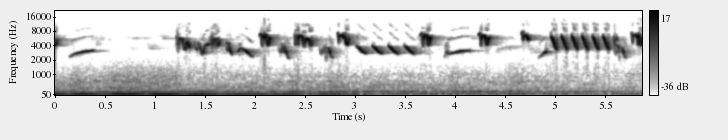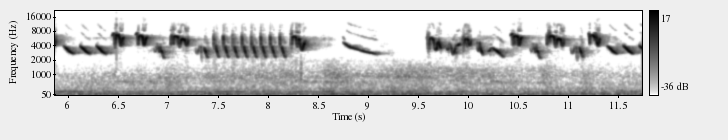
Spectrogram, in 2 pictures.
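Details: Yellow-fronted canary song in the long rolling style with fast, tight delivery, used as master audio for training: high sweet whistled notes in quick repeated series, broken by dense buzzy trills, with a short pause near nine seconds.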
